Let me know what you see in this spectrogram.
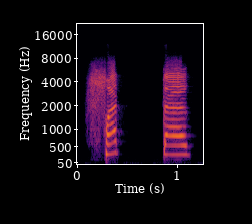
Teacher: Lamnya itu makhrajnya tetap di lam. Hanya dia di lafuz jalalahnya karena dia tebal.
